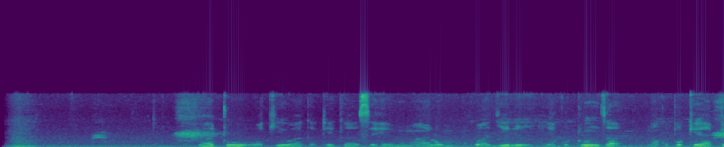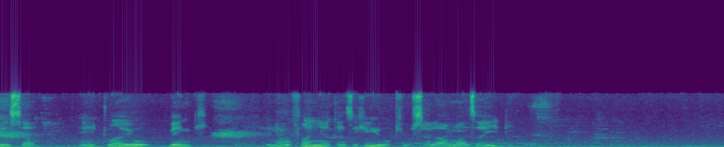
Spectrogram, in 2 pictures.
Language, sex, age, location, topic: Swahili, male, 18-24, Dar es Salaam, finance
